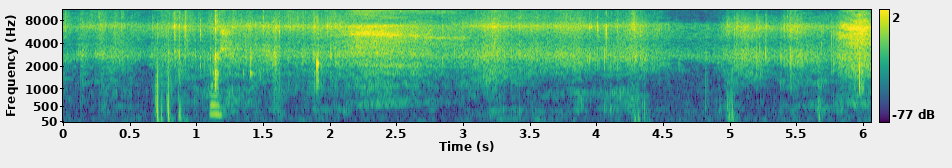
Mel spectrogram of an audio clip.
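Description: Leaves rustling and feet shuffling through a bean plot, with a woman's short pained 'ui' about a second in as something pierces her sandalled foot.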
